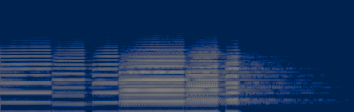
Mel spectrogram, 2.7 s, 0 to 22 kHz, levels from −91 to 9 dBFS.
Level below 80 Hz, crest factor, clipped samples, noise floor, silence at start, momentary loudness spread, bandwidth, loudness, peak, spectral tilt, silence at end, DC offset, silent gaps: -82 dBFS; 20 dB; under 0.1%; -76 dBFS; 0 s; 12 LU; 8 kHz; -42 LUFS; -24 dBFS; -2.5 dB/octave; 0 s; under 0.1%; none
